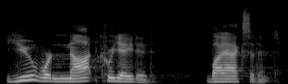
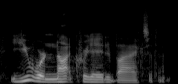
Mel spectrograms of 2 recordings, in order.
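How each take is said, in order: First: "You were not created by accident" spaced out slowly, weight on You; slow emphatic repeat. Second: Said in the usual way. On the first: Shown as a demonstration. Preacher repeats to the congregation they were not created by accident, slow and emphatic. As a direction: drive each word home slowly. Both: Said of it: "repeats it slowly".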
